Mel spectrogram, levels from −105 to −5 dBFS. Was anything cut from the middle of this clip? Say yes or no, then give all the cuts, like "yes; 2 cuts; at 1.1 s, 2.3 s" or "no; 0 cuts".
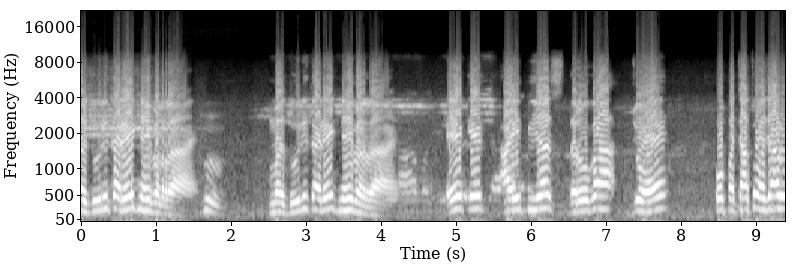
no; 0 cuts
